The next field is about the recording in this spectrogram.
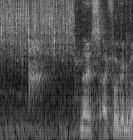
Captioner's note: pop rocks sizzle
